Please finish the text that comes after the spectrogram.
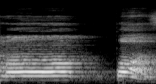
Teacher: نون ساکن کے بعد طا آ گیا تو یہ نون کو آواز کو ناک میں چھپا کر پڑھیں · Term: اخفا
